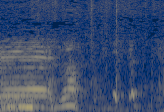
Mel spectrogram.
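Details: A raging sacrificial bull gives one short, harmonic moo lasting about half a second and dipping slightly at the end, followed by a brief lower grunt, with faint voices and handling noises around it.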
